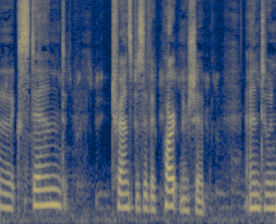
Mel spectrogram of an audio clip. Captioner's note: speaking French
